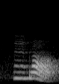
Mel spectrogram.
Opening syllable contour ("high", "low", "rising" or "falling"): falling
